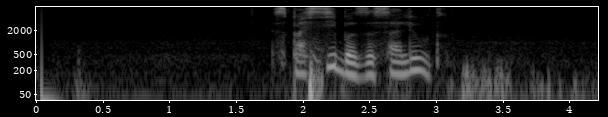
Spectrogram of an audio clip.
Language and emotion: Russian, positive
